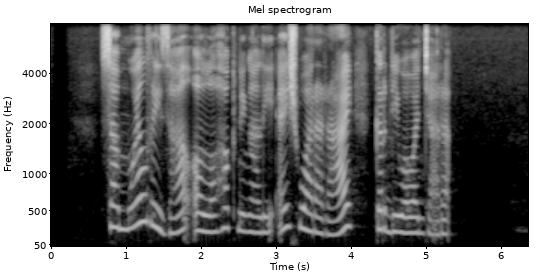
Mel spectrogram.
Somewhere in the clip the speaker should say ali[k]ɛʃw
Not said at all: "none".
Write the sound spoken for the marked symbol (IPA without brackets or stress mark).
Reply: ʔ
